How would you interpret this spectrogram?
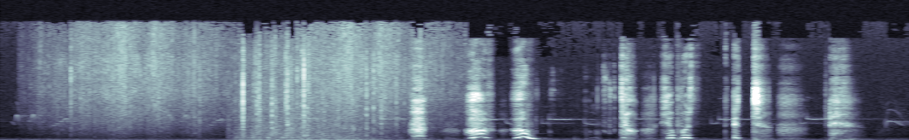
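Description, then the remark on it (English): A quail bursts up with a quick, whirring flurry of wingbeats, followed by a person's startled gasps and short breathy vocal sounds. “It was a quail.”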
